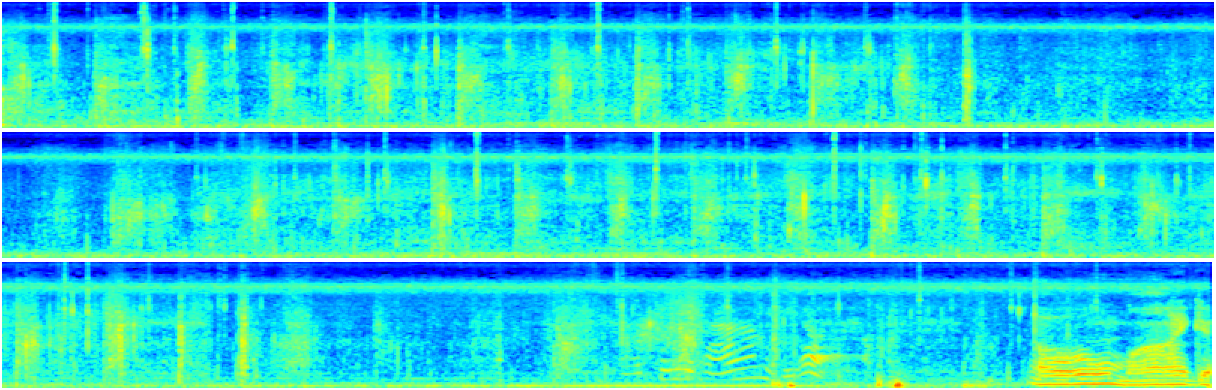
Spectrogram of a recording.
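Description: Footsteps of a person walking at a steady pace along a sandy trail, a run of short soft steps. A voice comes in near the end.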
